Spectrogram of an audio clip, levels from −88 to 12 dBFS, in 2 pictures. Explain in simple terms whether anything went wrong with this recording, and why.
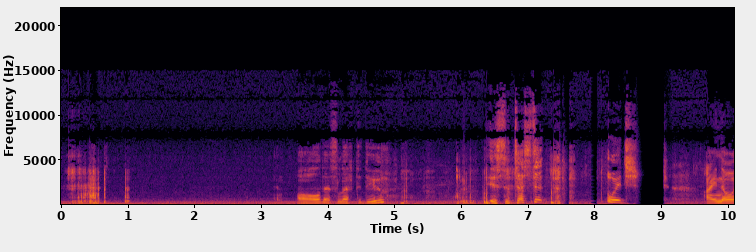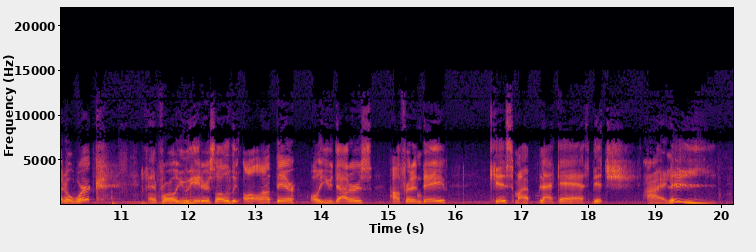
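Three separate network problems can be heard, all in the middle of the clip.

From 7.37 to 8.05 s there are repeated stalls (stutter). The sound halts four times, each time stretching the last bit of sound while the receiver waits for late data. Together the pauses add 225 ms, about a third of that stretch, and the longest is 90 ms. Nothing is skipped; the audio just drags. Unlike a single freeze, it's several short hiccups in quick succession.

From 8.62 to 9.05 s comes a call audio freeze. The sound stops for 422 ms: the last sound is briefly continued, then 320 ms of that pause is silent, before the audio resumes exactly where it left off. The likely cause is data held up on the network until the receiver's buffer ran dry. It differs from the stutter by being one longer break, and from a dropout in that nothing is lost, only delayed.

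From 13.39 to 17.12 s there's a jitter buffer speed-up. The receiver had built up extra waiting audio, so it trimmed many tiny slices to catch up, roughly 0.3 s in all. The sound plays at 107% speed, which is enough to sound hurried, but the pitch stays the same. That unchanged pitch is what separates it from simply playing the recording faster.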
